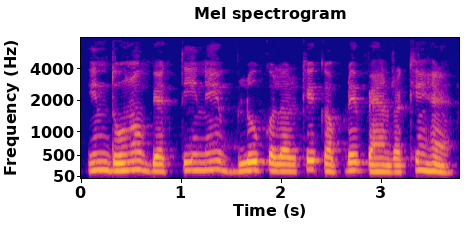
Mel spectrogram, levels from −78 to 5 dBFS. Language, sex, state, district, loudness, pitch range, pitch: Hindi, male, Uttar Pradesh, Lalitpur, -14 LUFS, 150-175 Hz, 165 Hz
